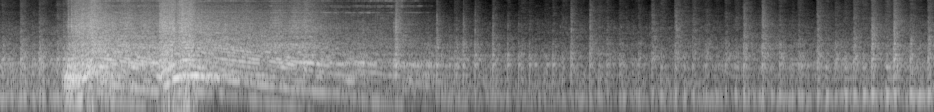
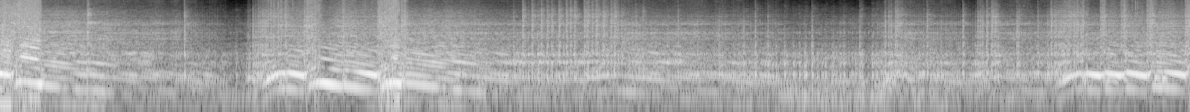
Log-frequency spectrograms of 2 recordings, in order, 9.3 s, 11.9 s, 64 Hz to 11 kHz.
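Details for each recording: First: 2005 Yamaha Banshee two-stroke quad that misfires once warming to operating temperature: sharp blips rising cleanly and dropping to a crackly, uneven cold idle, throttle response crisp; spark plug was not the cause. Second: 2005 Yamaha Banshee two-stroke quad: engine revs unevenly, stumbling and breaking up, misfiring only once warmed to operating temperature; owner suspects an electrical rather than mechanical cause.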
